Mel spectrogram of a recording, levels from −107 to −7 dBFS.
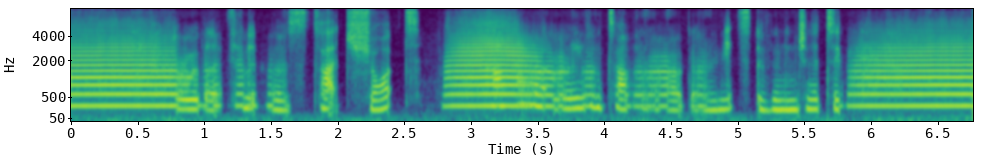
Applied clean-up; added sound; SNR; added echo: neural diffusion model UNIVERSE++.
